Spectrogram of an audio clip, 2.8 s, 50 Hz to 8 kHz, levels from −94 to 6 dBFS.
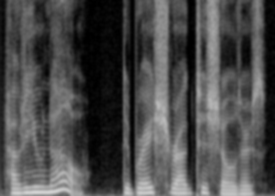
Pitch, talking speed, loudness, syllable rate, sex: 200 Hz, 175 wpm, -15 LUFS, 5.0 syllables/s, female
